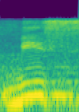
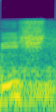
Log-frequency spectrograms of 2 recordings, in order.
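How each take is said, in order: First: The consonant is a thin, hissing 's' sound. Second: The consonant is a hushing 'sh' sound. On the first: The speaker calls it right. "tapi bis, ya tipis sin" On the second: The speaker calls it wrong. "bukan bish"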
